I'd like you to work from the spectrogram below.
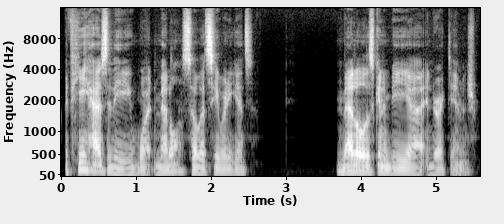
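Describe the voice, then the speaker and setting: A man's voice: lowish voice, fairly quick, creaky, darkish tone, dry recording, studio quality. Man doing mock game commentary. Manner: playful, narrates plays like a sports commentator. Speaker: co-host of a card game live stream. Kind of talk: casual playthrough banter with mock commentary. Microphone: studio microphone.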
